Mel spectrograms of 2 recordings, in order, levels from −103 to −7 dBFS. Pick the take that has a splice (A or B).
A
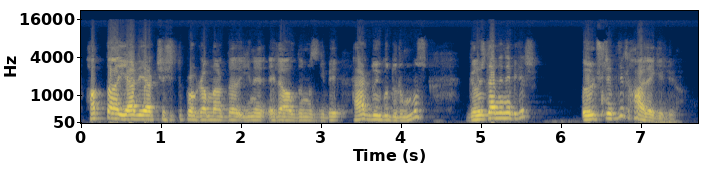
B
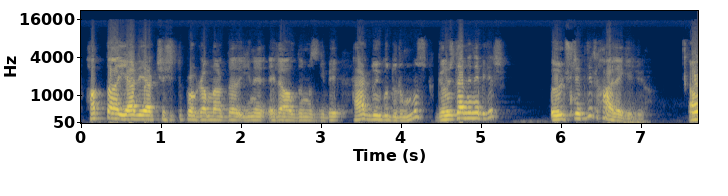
B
